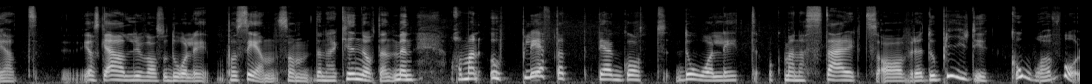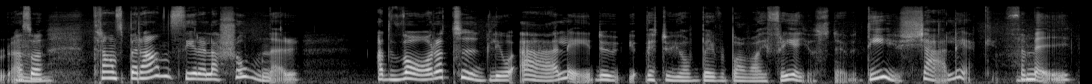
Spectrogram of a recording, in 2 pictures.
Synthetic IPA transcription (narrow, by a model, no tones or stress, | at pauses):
at̪ | jɑːɡskaald̪ɾɪɡvɑːɾsɔd̪oːlɪpʰɔseːnsɔmd̪ɛnhæːɾkʰinut̪ənmɛnhaɾmanɵpːleːft̪at̪d̪̥ɛhaɾɡɔt̪ːd̪oːlɪt̪ɔkmanhaʂt̪æɾkt̪sa̰vd̪ɛd̪ɔblɪɖɛ | ɡ̥oːvʊ̰ɾa̰ls̬ɔt̪ʰɾanspaɾansɪɾɛlaɧuːnə̰ɾ | ʔat̪vɑːɾat̪ʰyːd̪lɪɔʔæːɭɪ̰ɡd̪ɵveːt̪̚d̪ɵjɑːɡ̚bɛhøːvəɾbɑːɾavɑːɾaɪfɾeːd̪jɵ̰st̪nʉ̟̰ːd̪ɛæjɵɕæ̰ːɭḛːkfœɾmɛ̰j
